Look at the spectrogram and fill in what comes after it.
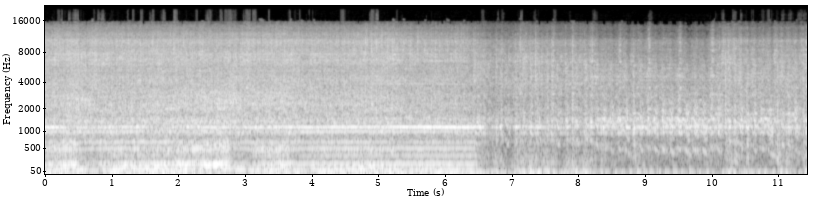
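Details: VW Golf II carburettor petrol engine right after carburettor rebuild and first restart: smooth steady low hum then settles lower without stumbling; white smoke, manifold leaking, owner thinks normal; normal idle.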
